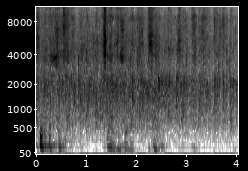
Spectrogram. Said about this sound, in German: Großen Applaus und schön, dass du da bist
